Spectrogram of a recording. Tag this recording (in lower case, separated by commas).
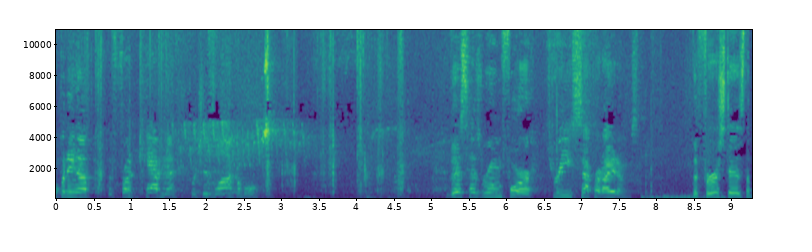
speech, outside, rural or natural, footsteps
